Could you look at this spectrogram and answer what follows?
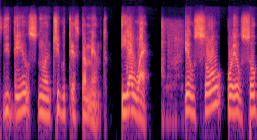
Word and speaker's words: Yahweh: Mas Jeová não é a pronúncia correta, é uma transliteração, vem do grego. O correto é Yahweh, ou YHWH.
